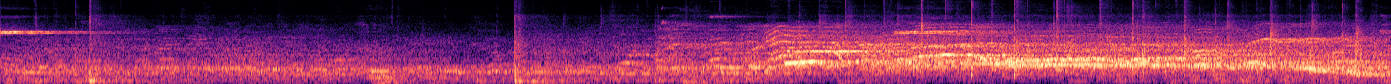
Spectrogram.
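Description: A short referee's whistle blast at the start, then a few sharp hits of the volleyball during the rally. From about five seconds in, many high young voices shout and cheer loudly as the point is won.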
